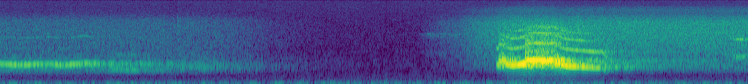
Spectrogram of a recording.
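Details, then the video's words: Tawny owl at night near homes: a faint level hoot fades into silence, then a sudden harsh, breathy call with a sharp start and a falling tail, followed by a soft lingering hiss. "Il verso dell'allocco. Tawny owl"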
